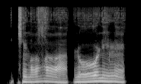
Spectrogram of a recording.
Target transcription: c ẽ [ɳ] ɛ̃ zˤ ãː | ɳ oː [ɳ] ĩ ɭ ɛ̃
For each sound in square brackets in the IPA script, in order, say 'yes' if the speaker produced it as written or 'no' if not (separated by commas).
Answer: yes, yes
